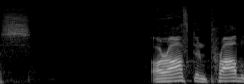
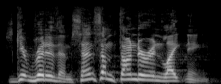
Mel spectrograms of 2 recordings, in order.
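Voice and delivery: high, loud preaching burst; preaching at full force; 9 semitones higher, 12 dB louder than usual. Acted. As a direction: call down the thunder with the congregation. Preacher rising again.

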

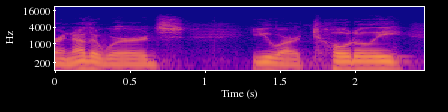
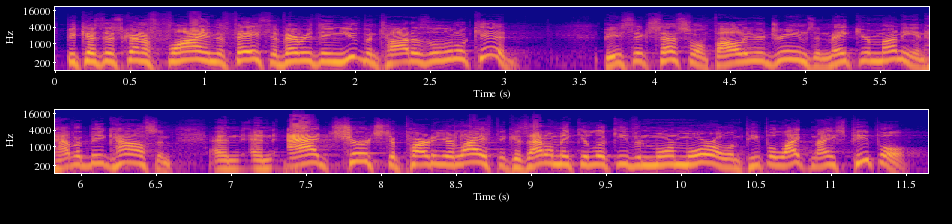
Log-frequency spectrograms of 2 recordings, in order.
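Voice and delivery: high, loud, driving sermon cry; full-force preaching; 12 semitones higher, 11 dB louder than usual. Acted. Preacher urging his congregation, loud and high. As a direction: pound each line out to the crowd.

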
